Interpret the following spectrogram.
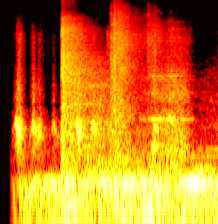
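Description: Animated logo intro sting: a few quick thumps, then two whooshes over a steady low bass drone.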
